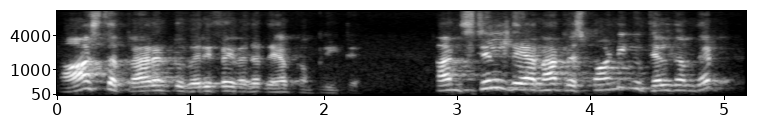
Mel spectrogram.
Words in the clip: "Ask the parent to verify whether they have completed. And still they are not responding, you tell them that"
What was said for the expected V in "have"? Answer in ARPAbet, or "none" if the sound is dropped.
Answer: V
